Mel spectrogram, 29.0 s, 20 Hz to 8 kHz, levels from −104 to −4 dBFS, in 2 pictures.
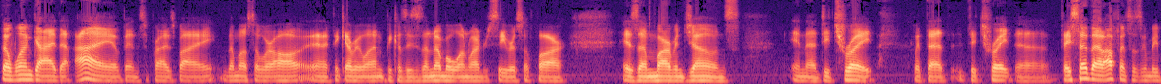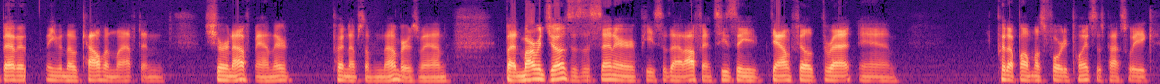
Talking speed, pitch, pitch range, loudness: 165 wpm, 105 Hz, 100-115 Hz, -17 LUFS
